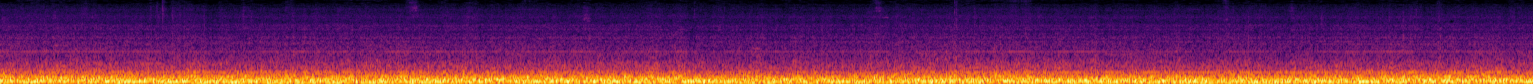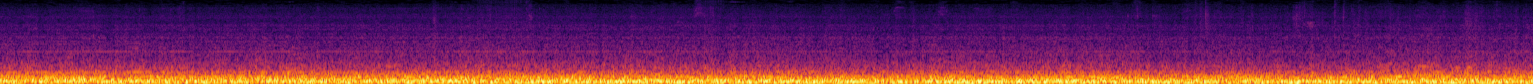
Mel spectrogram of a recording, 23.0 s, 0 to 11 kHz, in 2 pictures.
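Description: Steady roar of a Boeing 737-300's CFM56 jet engines and airflow, heard inside the cabin on final approach, with a faint steady whine.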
